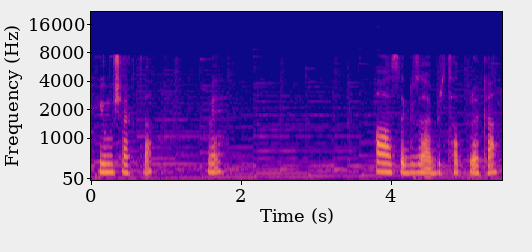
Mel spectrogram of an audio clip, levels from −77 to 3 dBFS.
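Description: From 1.76 to 3.86 s the audio turns dull with a faint metallic shimmer, showing imaging from linear upsampling. The interpolation points to a 16 kHz to 48 kHz conversion that leaves a weak mirror copy between 8 and 16 kHz, roughly 35 dB down.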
